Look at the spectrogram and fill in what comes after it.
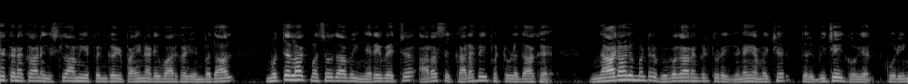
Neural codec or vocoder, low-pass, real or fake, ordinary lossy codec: none; 7.2 kHz; real; none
